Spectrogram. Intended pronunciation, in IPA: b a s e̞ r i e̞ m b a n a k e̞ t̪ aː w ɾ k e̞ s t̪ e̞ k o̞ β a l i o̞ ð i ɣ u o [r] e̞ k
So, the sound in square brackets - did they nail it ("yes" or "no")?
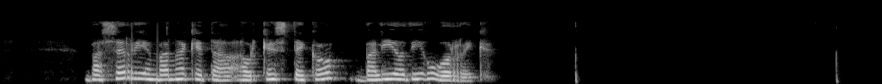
yes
